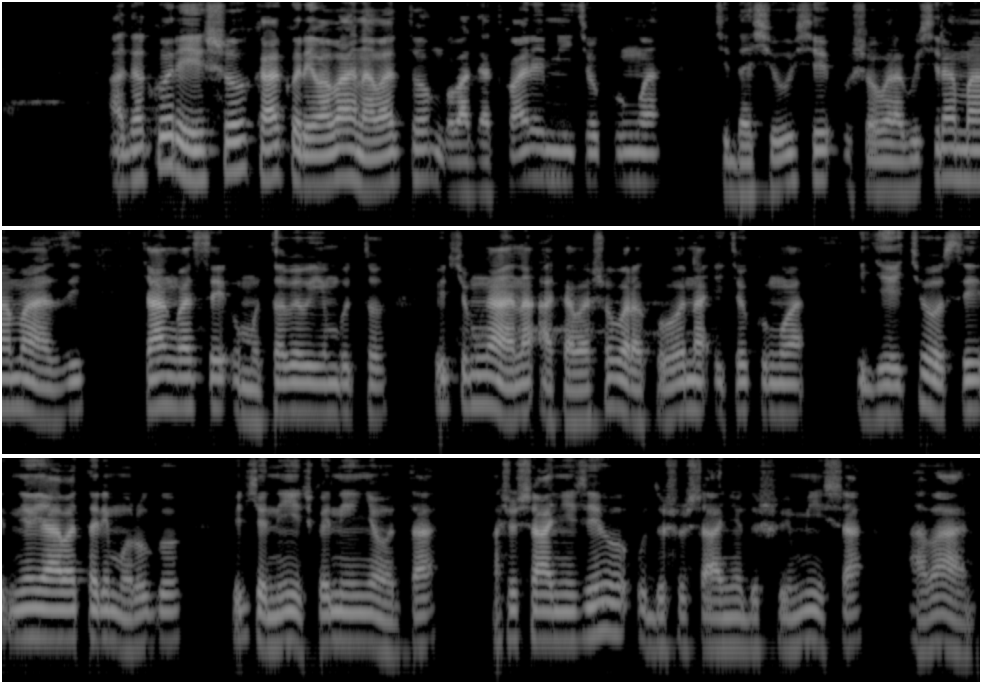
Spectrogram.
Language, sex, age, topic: Kinyarwanda, male, 18-24, education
